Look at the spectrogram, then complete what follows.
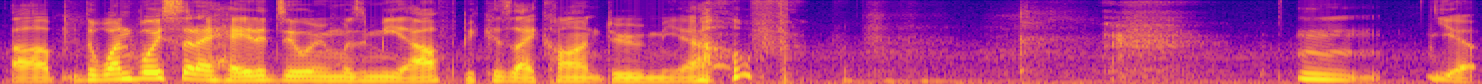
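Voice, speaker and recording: A man's voice: medium pitch, animated, slow pace, pauses often. A young man chatting casually as a podcast guest, giggly and self-deprecating. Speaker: podcast guest, amateur voice actor. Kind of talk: casual chat.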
